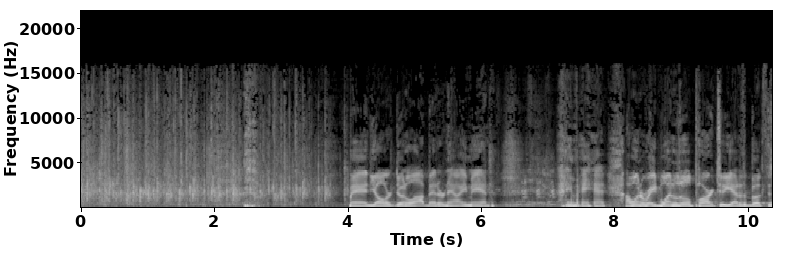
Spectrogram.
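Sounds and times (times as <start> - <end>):
hand clapping: 0.0 - 4.1
speech: 4.0 - 6.5, 7.2 - 10.3
laughter: 6.1 - 8.2.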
